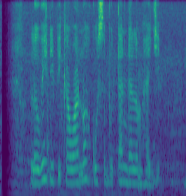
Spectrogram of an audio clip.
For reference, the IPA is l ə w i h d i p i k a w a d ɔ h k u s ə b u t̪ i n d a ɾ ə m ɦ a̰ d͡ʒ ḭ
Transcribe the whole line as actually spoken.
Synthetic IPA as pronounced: l ə w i h d i p i k a w a n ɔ h k u s ə b u t̪ a n d a l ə m ɦ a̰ d͡ʒ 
